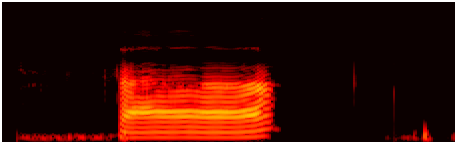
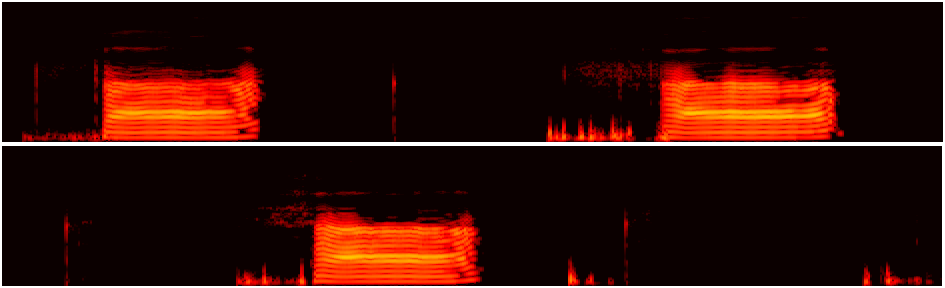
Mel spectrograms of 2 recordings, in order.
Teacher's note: زبان کی نوک اوپر والے دانت کے کنارے کو نرمی سے ٹچ کرے گی سا کو پڑھتے وقت. زبان کی نوک اوپر والے دانت کے کنارے کو نرمی سے ٹچ کرے گی تو پڑھا جائے گا سا.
